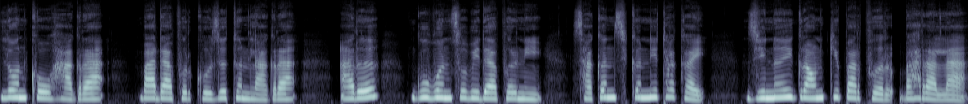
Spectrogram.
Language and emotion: Bodo, neutral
